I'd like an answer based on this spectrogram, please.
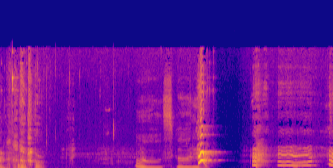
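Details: Greyhound frustrated that dinner has not yet been served, a tantrum in a small room: after a brief rough outburst, long drawn wavering moans and whines, some sliding down in pitch, with pauses between.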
